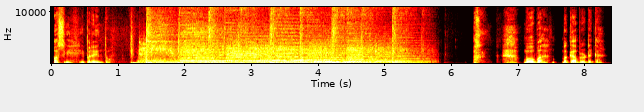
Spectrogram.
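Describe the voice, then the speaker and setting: A man's voice: fairly low pitch, huge pitch swings, very slow, vocal fry, pauses often, music in the background, full character voice. An actor with a Visayan Filipino accent playing a married woman's suitor in a radio drama. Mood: attentive.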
